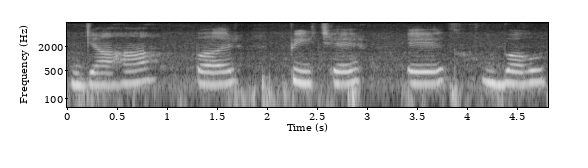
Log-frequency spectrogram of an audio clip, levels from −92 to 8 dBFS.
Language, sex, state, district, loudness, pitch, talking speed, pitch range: Hindi, female, Punjab, Fazilka, -15 LUFS, 240 Hz, 60 wpm, 235-255 Hz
